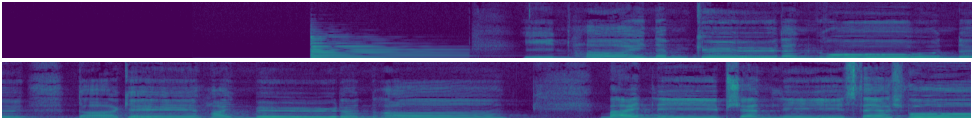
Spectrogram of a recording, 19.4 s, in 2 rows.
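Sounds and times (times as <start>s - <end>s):
soprano singing: 5.2s - 15.0s, 15.7s - 19.3s.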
